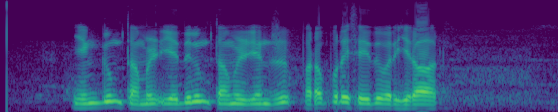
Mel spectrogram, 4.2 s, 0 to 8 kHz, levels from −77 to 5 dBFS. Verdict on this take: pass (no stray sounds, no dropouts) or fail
pass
